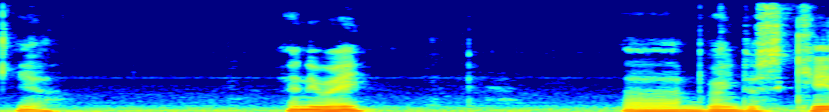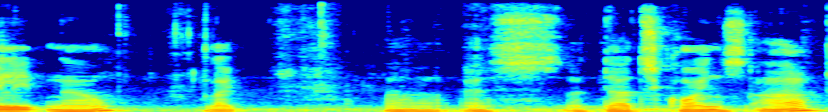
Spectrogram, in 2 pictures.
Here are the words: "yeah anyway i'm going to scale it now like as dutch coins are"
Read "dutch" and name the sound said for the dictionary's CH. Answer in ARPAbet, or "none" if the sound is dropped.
S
